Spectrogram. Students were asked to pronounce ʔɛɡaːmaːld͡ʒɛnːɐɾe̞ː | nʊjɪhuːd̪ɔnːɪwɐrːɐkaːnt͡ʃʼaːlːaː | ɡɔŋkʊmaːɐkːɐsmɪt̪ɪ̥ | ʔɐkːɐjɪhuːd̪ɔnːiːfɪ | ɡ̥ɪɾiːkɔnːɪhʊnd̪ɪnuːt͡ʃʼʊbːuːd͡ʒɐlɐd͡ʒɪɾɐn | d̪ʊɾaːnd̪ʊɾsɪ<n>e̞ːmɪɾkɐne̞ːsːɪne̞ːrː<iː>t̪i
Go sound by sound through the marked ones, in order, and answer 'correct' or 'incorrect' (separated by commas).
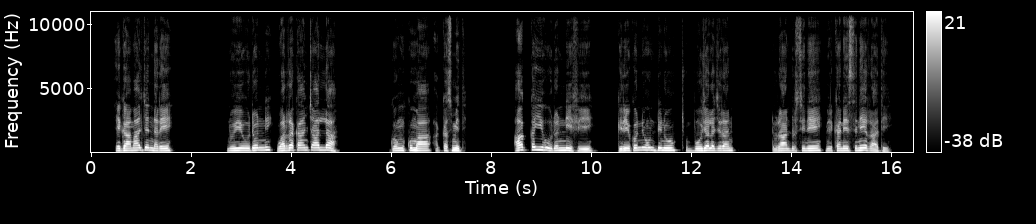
correct, incorrect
